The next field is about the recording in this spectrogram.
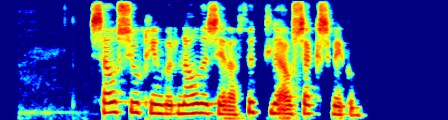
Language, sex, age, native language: Icelandic, female, 20-29, Icelandic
